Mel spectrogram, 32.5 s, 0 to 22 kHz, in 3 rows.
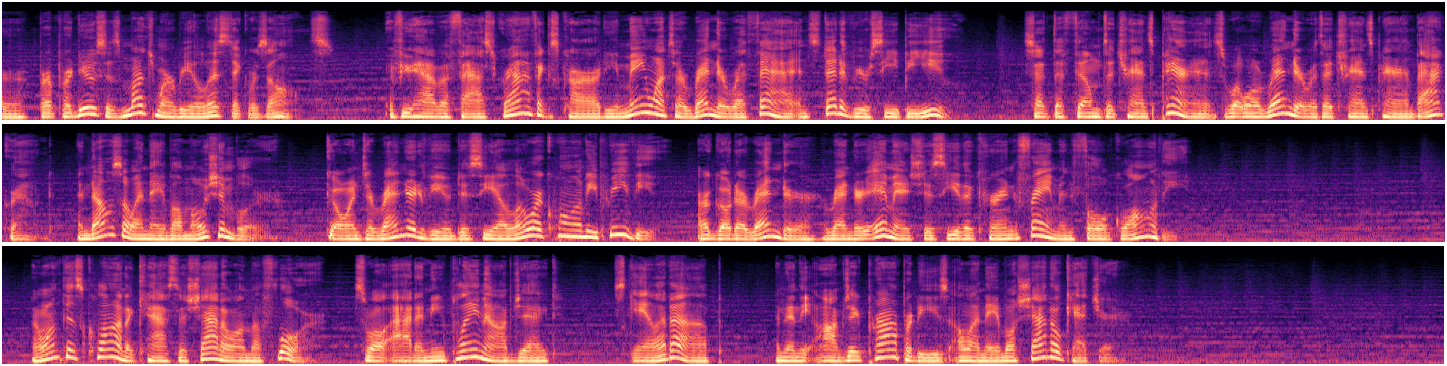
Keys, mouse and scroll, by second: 0.9-2.1 drag, 2.8-3.5 drag, 5.1 click, 5.9 click, 6.7 click, 7.7 click, 8.9 click, 10.2 click, 11.1 click, 13.8 z, 17.7-18.8 drag, 23.7 z, 24.2 shift+a, 27.2 s, 29.0 KP_0, 29.4 click, 30.8 click, 32.1 z.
